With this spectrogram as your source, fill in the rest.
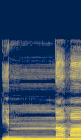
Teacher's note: jika berhenti di ma hukumnya adalah madii karena ada Alif didahului harakat fathah maka mimnya panjang dua harakat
